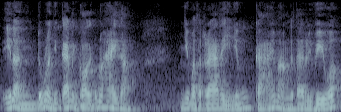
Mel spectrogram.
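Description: A man speaks quickly as the host of a casual interview. His pitch is middling for a man and his phrasing is informal, full of little check-in questions. The room adds clear echo. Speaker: podcast host. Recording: roomy echo, faint background noise.

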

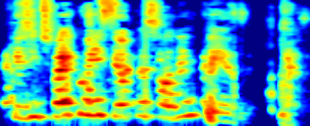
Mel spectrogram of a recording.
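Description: A woman's voice: extremely high pitch, animated, rapid-fire, a crowd in the background. A woman with a Brazilian Portuguese accent, chatting as an interview guest over a video call, full of tag questions and restarts. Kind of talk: casual conversation. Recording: voice distant from the mic.

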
